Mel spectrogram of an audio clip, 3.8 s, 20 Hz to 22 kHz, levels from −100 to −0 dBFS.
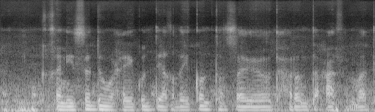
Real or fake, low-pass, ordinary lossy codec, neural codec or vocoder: fake; none; none; codec, 44.1 kHz, 7.8 kbps, DAC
